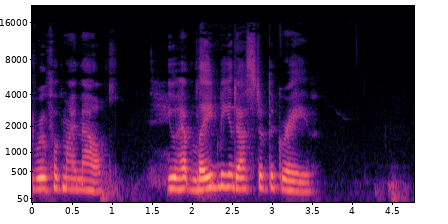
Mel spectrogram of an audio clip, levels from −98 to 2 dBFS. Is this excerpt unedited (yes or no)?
no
